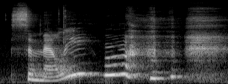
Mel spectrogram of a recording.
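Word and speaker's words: Semele: is does it say i think simeli s-e-m-e-l-e not like smelly like ill you smell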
